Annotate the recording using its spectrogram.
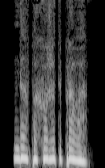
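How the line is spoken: Sighing. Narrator (Russian): вздохнула Твин

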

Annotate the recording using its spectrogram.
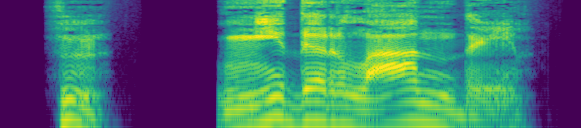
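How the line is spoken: Mocking, mouth full. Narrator (Russian): насмешливо проговорил с полным ртом Боб

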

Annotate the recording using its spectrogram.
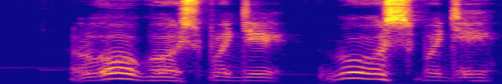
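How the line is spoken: Tired muttering. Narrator (Russian): Устало бормотал он себе под нос

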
